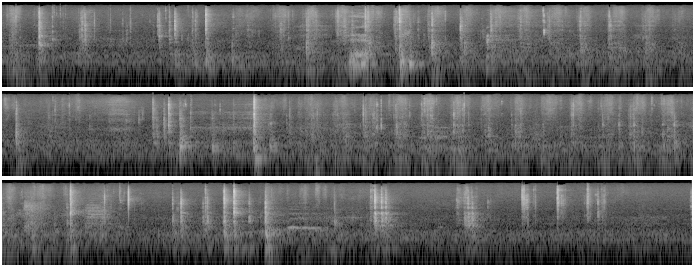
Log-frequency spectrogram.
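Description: Irregular metallic clicks and rattles of a screwdriver and parts knocking against a steel PC case as it is reassembled, with a cough about four seconds in.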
